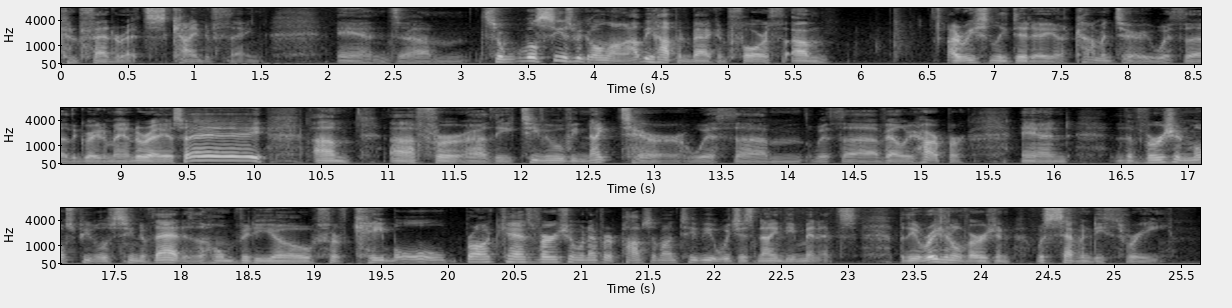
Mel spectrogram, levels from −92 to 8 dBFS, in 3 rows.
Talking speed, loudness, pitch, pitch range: 195 wpm, -25 LUFS, 100 Hz, 90-120 Hz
